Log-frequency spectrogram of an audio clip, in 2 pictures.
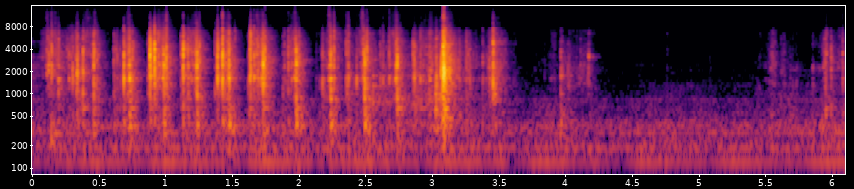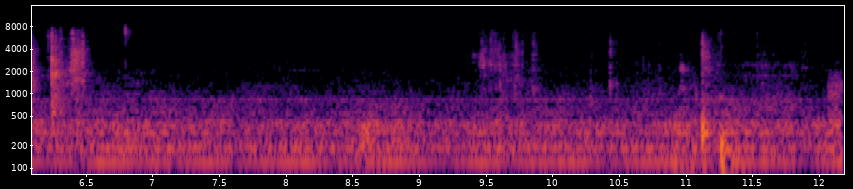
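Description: A deck of cards being shuffled by hand: a rapid run of crisp card clicks for about three and a half seconds, then a few scattered clicks as cards are handled and one is drawn and laid down.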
